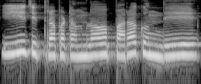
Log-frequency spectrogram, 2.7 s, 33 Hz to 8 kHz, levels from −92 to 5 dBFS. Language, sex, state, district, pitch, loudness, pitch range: Telugu, female, Andhra Pradesh, Sri Satya Sai, 225 Hz, -15 LUFS, 215-240 Hz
